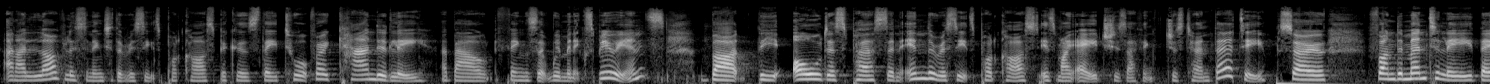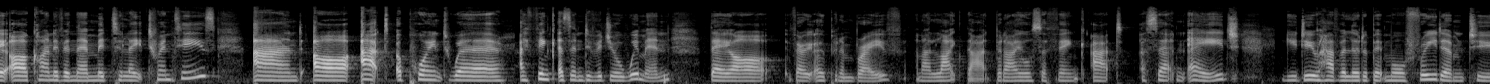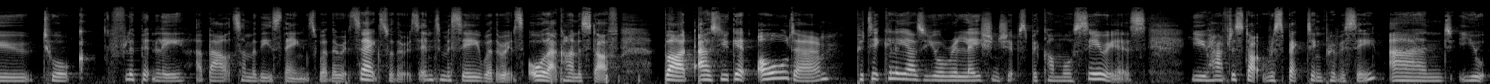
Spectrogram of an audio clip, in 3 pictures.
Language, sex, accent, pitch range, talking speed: English, female, British, 170-215 Hz, 170 wpm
